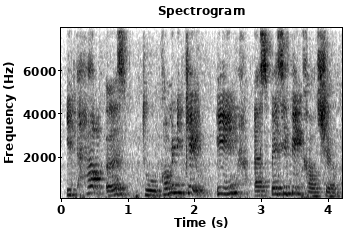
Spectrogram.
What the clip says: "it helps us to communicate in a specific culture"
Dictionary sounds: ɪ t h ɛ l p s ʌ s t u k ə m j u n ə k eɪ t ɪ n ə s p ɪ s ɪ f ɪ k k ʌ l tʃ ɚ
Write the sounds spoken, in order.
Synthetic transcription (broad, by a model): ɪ t h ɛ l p ʌ s t u k ə m j u n ə k eɪ t ɪ n ə s p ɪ s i f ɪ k k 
